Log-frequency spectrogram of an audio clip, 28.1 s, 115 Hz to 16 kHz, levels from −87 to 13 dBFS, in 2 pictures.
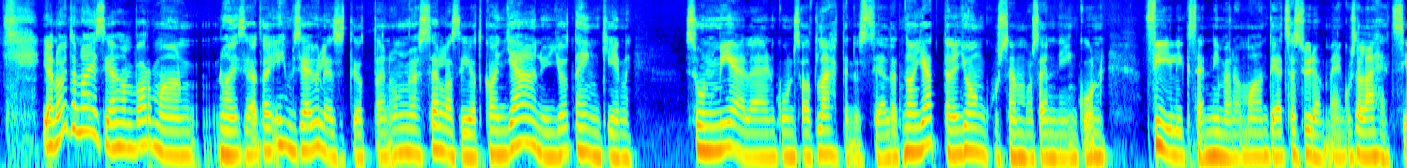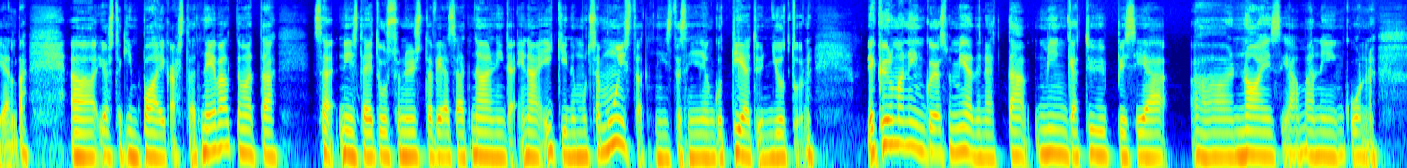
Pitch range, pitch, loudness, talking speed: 160-180 Hz, 170 Hz, -21 LUFS, 175 wpm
